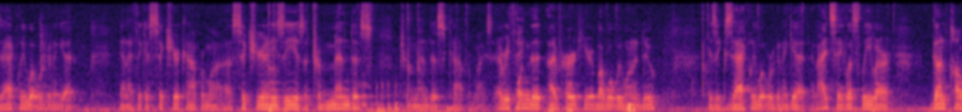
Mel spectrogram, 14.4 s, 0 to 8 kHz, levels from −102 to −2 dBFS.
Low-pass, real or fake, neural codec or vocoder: 7.2 kHz; real; none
